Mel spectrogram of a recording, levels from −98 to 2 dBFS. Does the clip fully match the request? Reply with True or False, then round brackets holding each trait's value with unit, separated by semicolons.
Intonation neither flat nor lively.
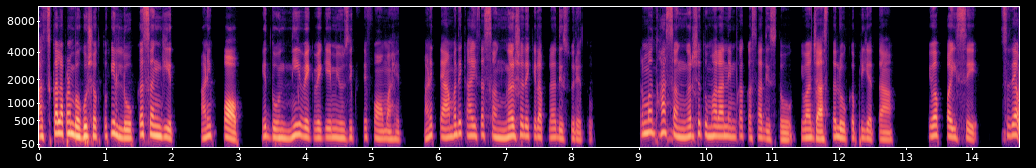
True (3.9 semitones)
